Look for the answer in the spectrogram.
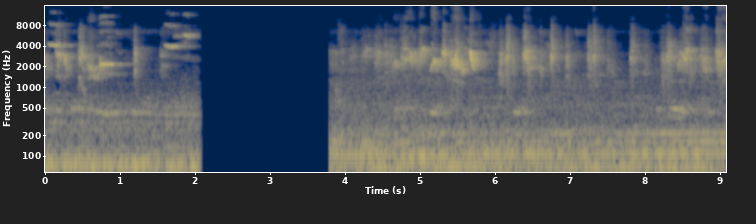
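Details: White-bellied drongo calling in Sri Lanka, captured with a Nikon COOLPIX P1000: varied chirps, a brief whistle and scratchy notes, then a silent gap of nearly two seconds, followed by a busy run of sharp, clicky chattering over low background noise.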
